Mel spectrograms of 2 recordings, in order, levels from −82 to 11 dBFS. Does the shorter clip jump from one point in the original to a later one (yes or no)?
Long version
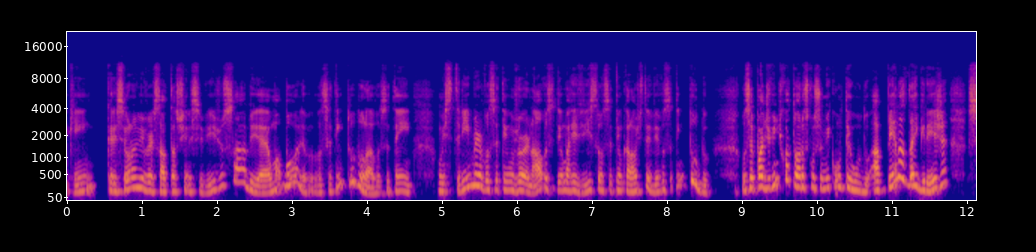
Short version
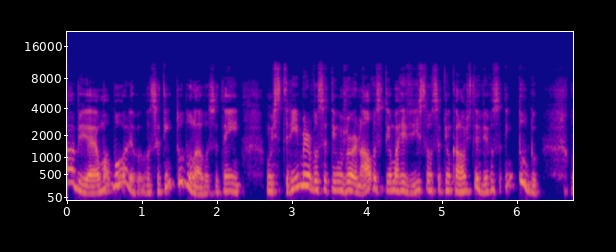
no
